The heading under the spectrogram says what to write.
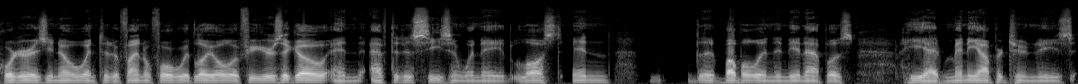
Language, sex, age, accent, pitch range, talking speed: English, male, 60-79, American, 80-95 Hz, 175 wpm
